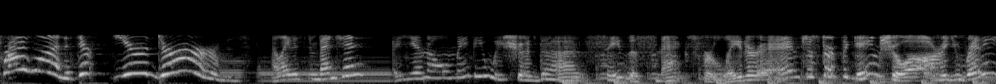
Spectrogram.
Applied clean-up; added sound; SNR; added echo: none; none; none; reverberation time 0.2 s.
